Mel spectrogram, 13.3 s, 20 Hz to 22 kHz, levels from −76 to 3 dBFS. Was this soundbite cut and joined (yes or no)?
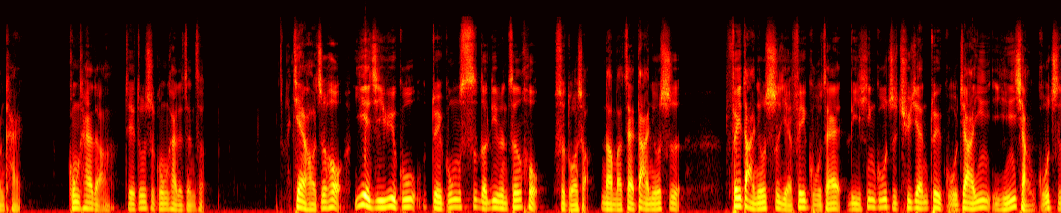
yes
